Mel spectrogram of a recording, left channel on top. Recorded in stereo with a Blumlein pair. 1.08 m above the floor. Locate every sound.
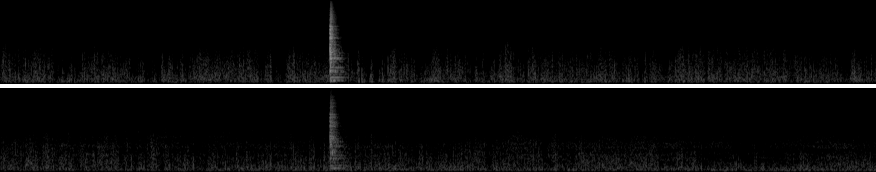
3.3 s a snare drum: 30° left, 0.6 m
